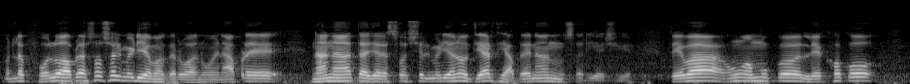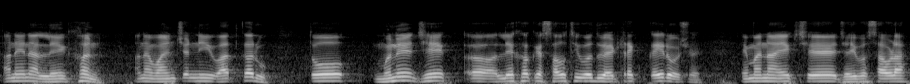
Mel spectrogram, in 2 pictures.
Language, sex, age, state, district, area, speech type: Gujarati, male, 30-45, Gujarat, Junagadh, urban, spontaneous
